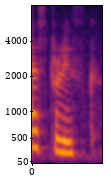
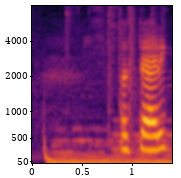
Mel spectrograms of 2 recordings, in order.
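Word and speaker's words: asterisk: ए रिस्क ठीक है इसको क्या प्रोनाउंस करते हैं एस्ट रिस्क स्टेरिक भी कह लेते हैं मल्टीप्ला टू वैल्यूज दो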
